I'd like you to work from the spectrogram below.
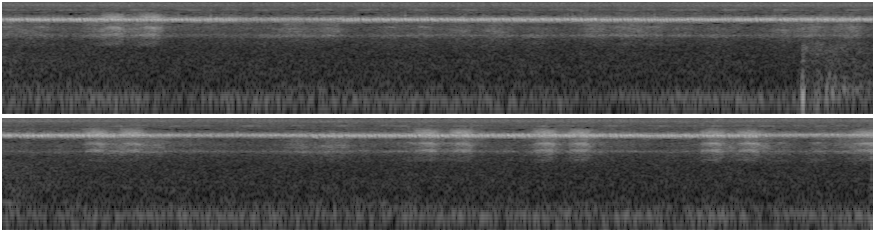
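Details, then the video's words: Common true katydids at night in a deciduous forest of the Ozarks, Eastern U.S., repeating short raspy pulse groups in bursts over a persistent high insect hum, one sharp click midway. "Half Moon and Common True Katydids"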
